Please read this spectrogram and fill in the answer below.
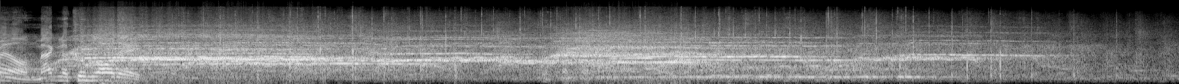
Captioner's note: cheering and applause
